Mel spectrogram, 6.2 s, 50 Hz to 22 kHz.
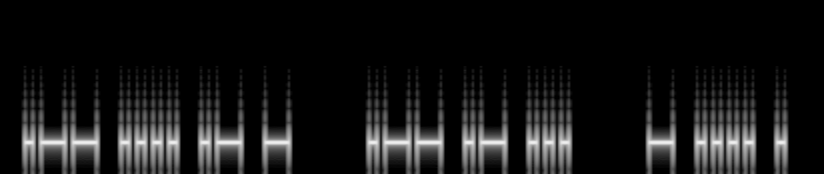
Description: Morse code, heard as a keyed tone, about 20 wpm, 700 Hz. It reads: WHAT WAS THE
